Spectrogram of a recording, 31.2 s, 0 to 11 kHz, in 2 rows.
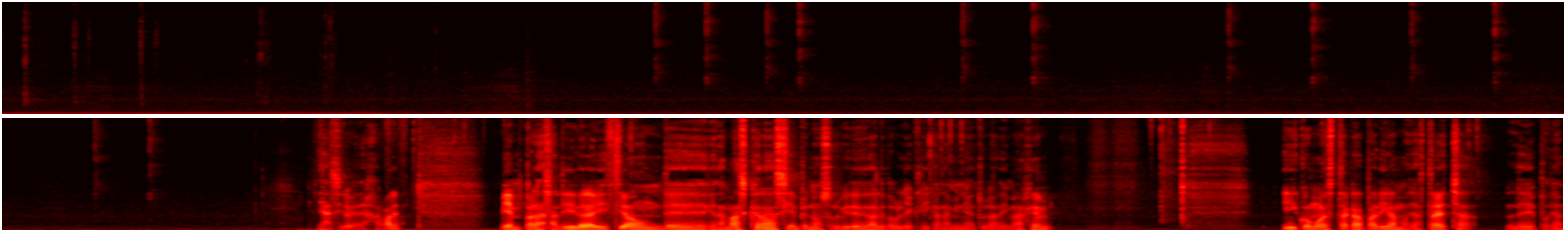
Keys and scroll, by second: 1.4 super+z, 27.5 space.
